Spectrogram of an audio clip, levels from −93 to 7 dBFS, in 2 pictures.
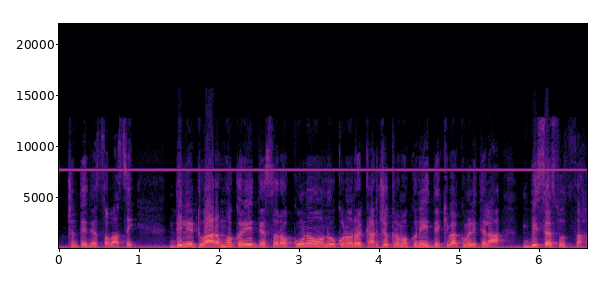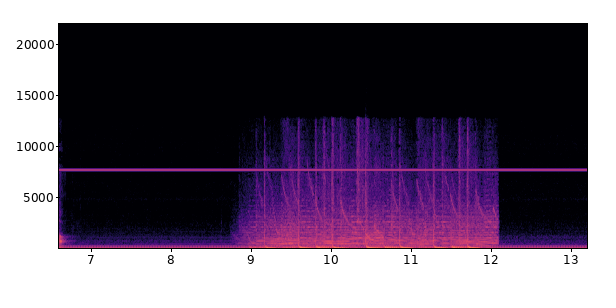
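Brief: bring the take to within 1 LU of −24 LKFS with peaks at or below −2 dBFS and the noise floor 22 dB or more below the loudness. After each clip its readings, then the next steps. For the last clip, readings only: mains hum 50 Hz; hum harmonics up to 250 Hz; level of the hum −41 dBFS; interfering tone 7,700 Hz; level of the tone −44 dBFS; integrated loudness −29.5 LKFS; sample peak −16.0 dBFS; target loudness −24.0 LKFS
→ hum removal 50 Hz, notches 5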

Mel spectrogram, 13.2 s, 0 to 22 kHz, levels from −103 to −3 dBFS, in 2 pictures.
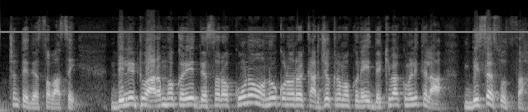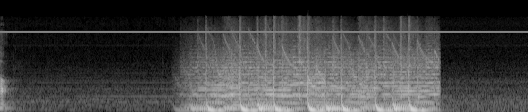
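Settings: mains hum none found; interfering tone 7,700 Hz; level of the tone −44 dBFS
→ notch filter 7,700 Hz, Q 30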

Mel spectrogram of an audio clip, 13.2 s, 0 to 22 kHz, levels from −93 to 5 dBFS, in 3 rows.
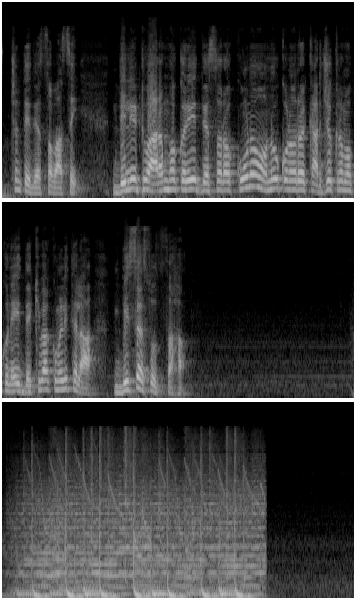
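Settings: interfering tone none found; integrated loudness −29.5 LKFS; sample peak −16.0 dBFS; target loudness −24.0 LKFS
→ level +5.5 dB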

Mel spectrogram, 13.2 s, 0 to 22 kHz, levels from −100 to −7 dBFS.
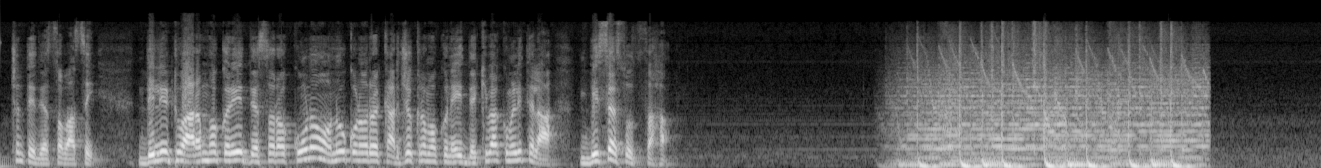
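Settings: integrated loudness −24.0 LKFS; sample peak −10.5 dBFS; background noise floor −60 dBFS

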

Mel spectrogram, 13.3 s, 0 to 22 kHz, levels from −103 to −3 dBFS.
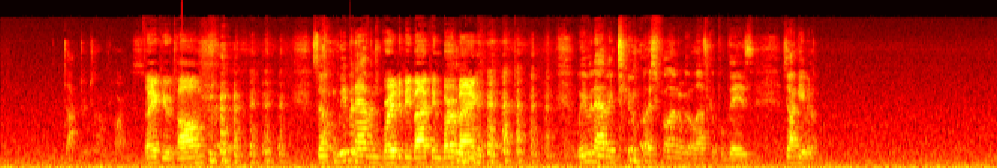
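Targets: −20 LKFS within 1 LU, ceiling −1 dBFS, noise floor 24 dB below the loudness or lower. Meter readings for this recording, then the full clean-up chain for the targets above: number of dropouts 2; longest dropout 2.4 ms; background noise floor −44 dBFS; target noise floor −49 dBFS; integrated loudness −24.5 LKFS; sample peak −4.5 dBFS; target loudness −20.0 LKFS
→ repair the gap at 0:02.41/0:04.65, 2.4 ms
noise reduction from a noise print 6 dB
level +4.5 dB
brickwall limiter −1 dBFS

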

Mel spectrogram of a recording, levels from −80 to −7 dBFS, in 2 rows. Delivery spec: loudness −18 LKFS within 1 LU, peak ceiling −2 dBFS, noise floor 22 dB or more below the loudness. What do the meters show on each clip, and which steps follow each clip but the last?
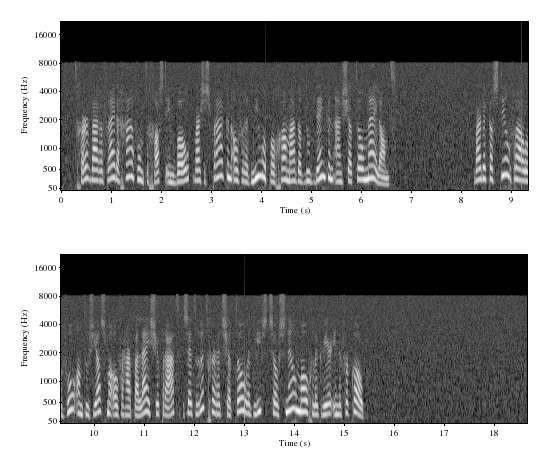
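number of dropouts 3; longest dropout 4.1 ms; background noise floor −41 dBFS; target noise floor −43 dBFS; integrated loudness −20.5 LKFS; sample peak −6.0 dBFS; target loudness −18.0 LKFS
→ repair the gap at 0:04.07/0:09.20/0:13.00, 4.1 ms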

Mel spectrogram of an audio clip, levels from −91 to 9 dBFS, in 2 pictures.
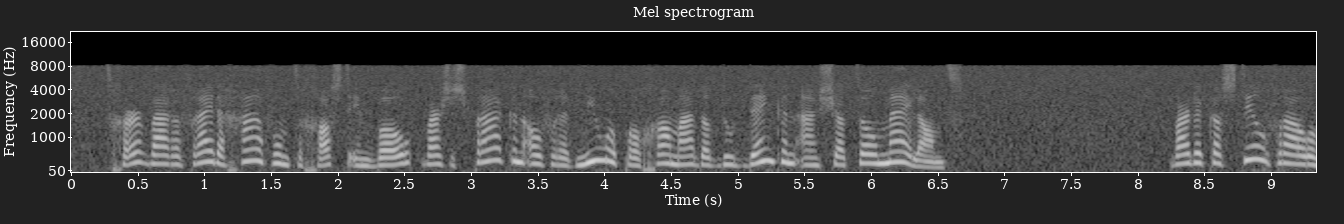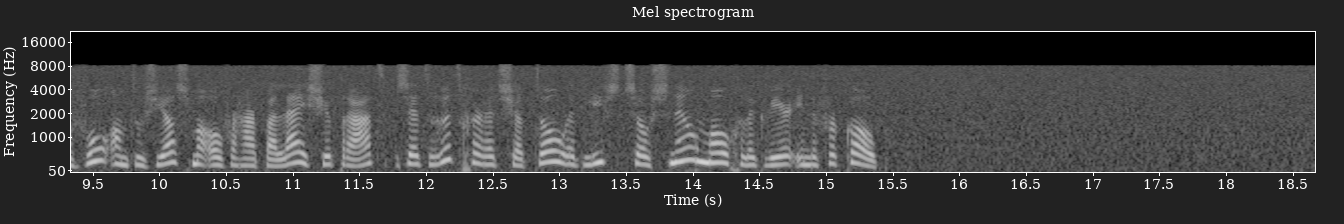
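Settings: number of dropouts 0; background noise floor −41 dBFS; target noise floor −43 dBFS
→ broadband denoise 6 dB, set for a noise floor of −41 dBFS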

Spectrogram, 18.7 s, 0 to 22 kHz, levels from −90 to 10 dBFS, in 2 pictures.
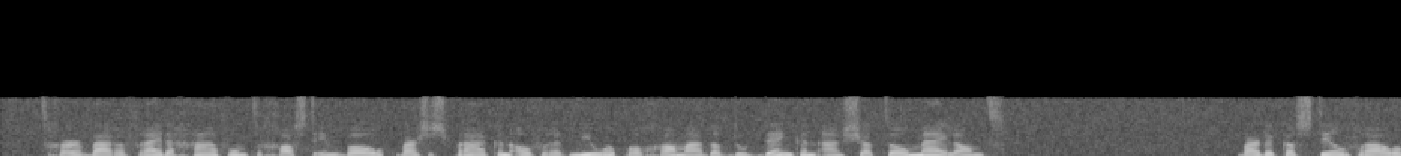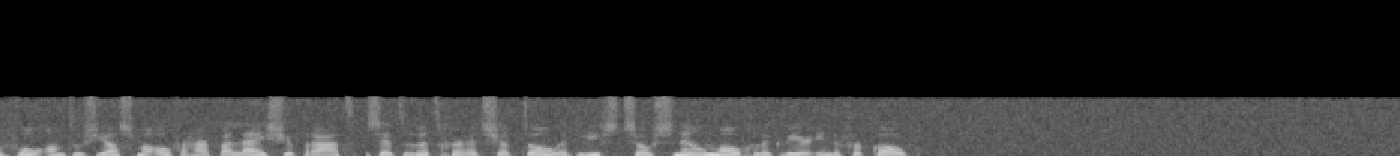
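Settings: background noise floor −44 dBFS; integrated loudness −20.5 LKFS; sample peak −6.0 dBFS; target loudness −18.0 LKFS
→ level +2.5 dB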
